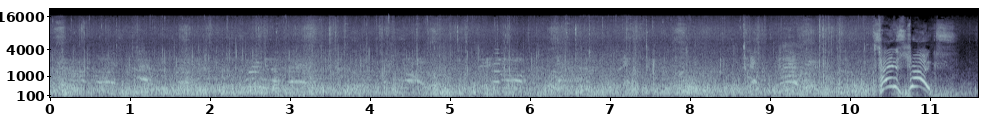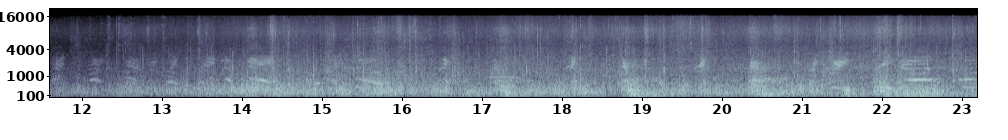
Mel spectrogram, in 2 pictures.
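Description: Oar blades of an eight-oared rowing boat splash rhythmically into river water.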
